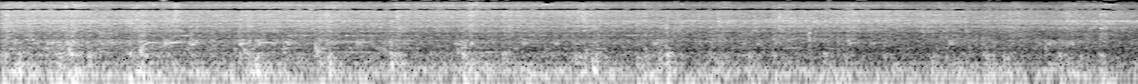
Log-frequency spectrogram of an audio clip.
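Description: Three-car electric interurban train of the Chicago North Shore Line rolling away along the track, its wheel-on-rail noise with scattered faint clicks fading gradually as it recedes.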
